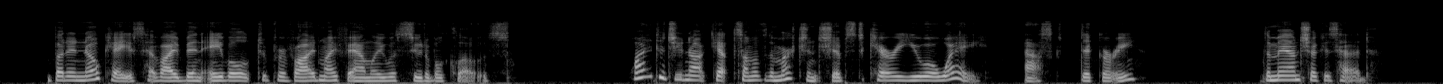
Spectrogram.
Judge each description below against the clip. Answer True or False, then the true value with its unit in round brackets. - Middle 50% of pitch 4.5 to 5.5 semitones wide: False (2.9 semitones)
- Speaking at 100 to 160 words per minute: True (150 wpm)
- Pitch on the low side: False (185 Hz)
